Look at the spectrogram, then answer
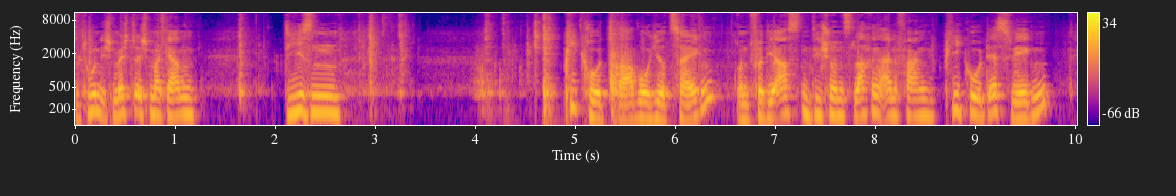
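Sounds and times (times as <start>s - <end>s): plastic clicks and knocks: 4.0s - 5.6s.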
